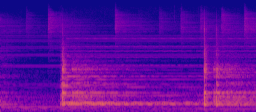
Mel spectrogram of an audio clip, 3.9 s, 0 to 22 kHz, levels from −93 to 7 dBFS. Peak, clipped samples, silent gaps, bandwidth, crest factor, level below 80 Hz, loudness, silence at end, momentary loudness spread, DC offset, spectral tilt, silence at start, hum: -16 dBFS; under 0.1%; none; 19 kHz; 22 dB; -66 dBFS; -37 LUFS; 0 s; 17 LU; under 0.1%; -3.5 dB/octave; 0 s; none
